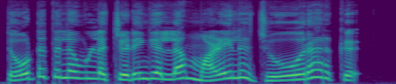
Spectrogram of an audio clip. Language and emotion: Tamil, happy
